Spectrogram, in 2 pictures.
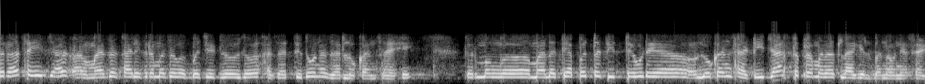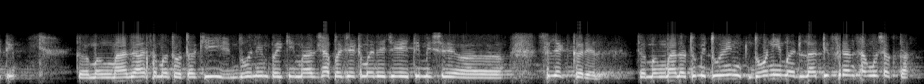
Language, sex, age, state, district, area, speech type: Marathi, male, 18-30, Maharashtra, Ahmednagar, rural, conversation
